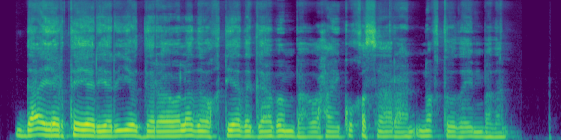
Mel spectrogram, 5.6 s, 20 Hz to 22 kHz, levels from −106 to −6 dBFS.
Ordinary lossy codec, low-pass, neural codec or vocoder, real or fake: none; none; vocoder, 44.1 kHz, 128 mel bands, Pupu-Vocoder; fake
